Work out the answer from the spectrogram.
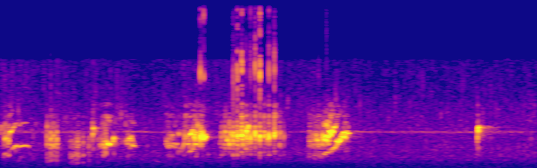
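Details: Jalak kebo, the Javan myna, singing gacor masteran: dense raspy squawking bursts running together for two seconds, then a few isolated sharp notes after a brief pause, with a thin constant high tone beneath.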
